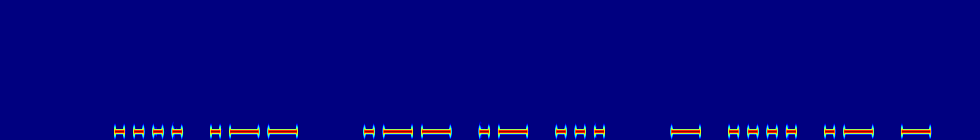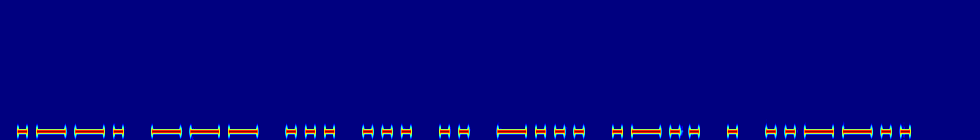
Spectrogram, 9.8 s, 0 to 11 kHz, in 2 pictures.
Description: Morse code, heard as a keyed tone, about 25 wpm, 700 Hz. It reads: HW WAS THAT POSSIBLE?
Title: Sentences from Top 500 Words and Abbreviations 25wpm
